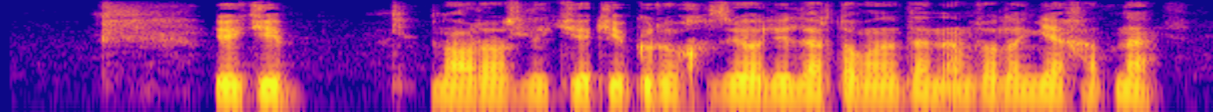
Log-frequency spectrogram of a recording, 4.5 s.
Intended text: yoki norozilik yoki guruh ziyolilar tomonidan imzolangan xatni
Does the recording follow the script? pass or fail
pass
